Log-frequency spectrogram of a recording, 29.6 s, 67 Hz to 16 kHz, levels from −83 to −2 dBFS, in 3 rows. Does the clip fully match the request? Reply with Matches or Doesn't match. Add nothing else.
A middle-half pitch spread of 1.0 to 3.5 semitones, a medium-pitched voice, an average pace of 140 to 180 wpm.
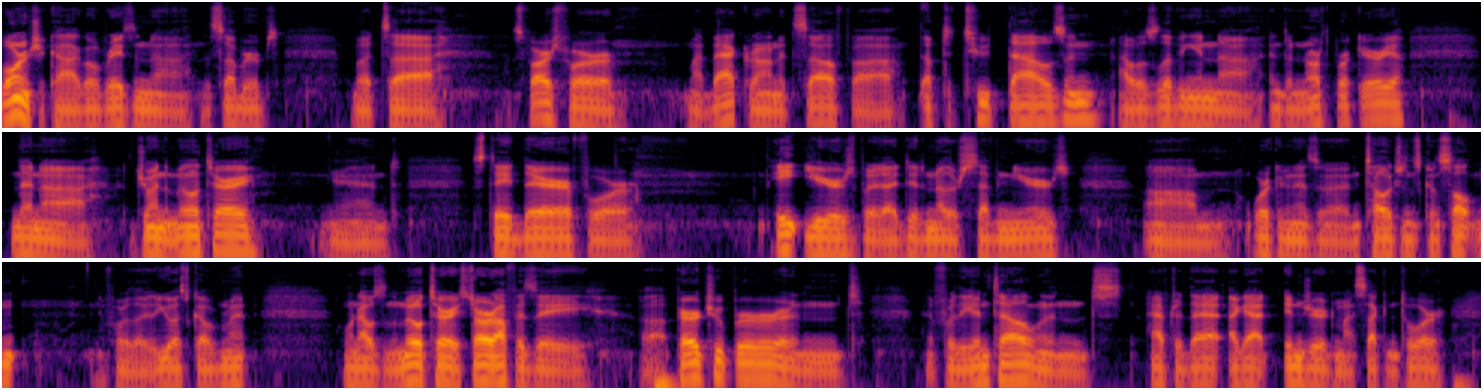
Doesn't match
